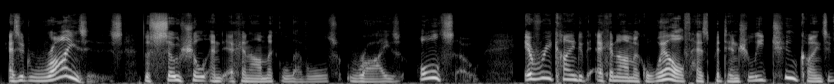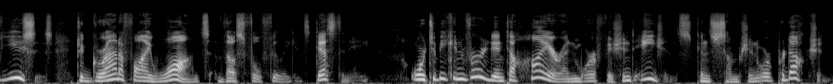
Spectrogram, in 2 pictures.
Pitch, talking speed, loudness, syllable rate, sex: 175 Hz, 135 wpm, -20 LUFS, 5.0 syllables/s, male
